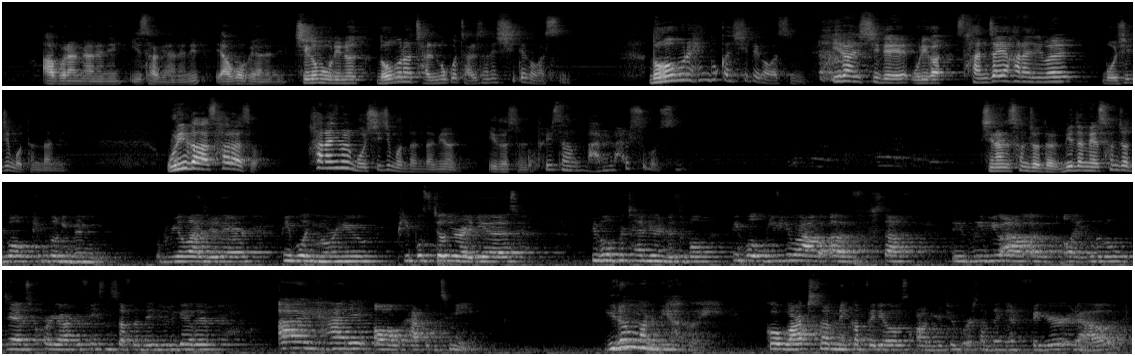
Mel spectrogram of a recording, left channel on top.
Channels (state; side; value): different; both; correlation 0.00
